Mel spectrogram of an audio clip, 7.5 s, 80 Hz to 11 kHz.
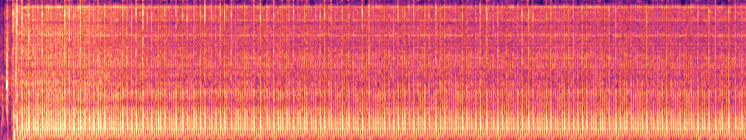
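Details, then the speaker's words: Stihl MS 660 chainsaw, 32in bar, after carburetor and air filter cleaning fixed its failure to hold idle: loud even two-stroke buzz held steady with no stumbling or surging; runs strong, though a broken fuel cap leaks and it smokes a bit. "yeah man I love that saw really not much to say except for that thing is badass"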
